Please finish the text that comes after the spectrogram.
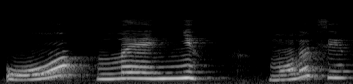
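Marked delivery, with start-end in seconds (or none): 0.0-2.0 Олень read slowly as two held syllables, О-лень. Shown as a demonstration. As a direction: split Олень after the О, louder and drawn out. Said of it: "Прочитаємо".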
